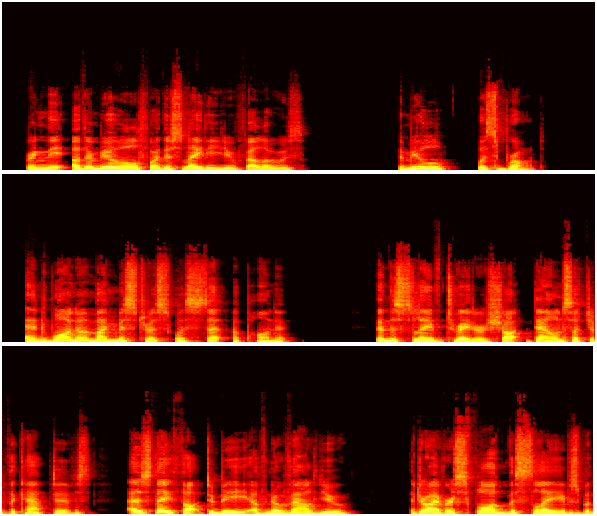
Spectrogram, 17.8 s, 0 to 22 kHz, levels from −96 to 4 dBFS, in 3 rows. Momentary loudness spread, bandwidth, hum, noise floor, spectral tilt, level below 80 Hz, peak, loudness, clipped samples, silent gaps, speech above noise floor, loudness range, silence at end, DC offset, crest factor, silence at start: 10 LU; 11.5 kHz; none; under -90 dBFS; -6.5 dB/octave; -68 dBFS; -4 dBFS; -20 LUFS; under 0.1%; 3.12-3.95 s, 4.60-4.74 s, 5.46-6.15 s, 8.95-9.37 s, 9.55-9.65 s, 12.99-13.08 s, 15.65-15.91 s; over 71 dB; 4 LU; 0 s; under 0.1%; 16 dB; 0.25 s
